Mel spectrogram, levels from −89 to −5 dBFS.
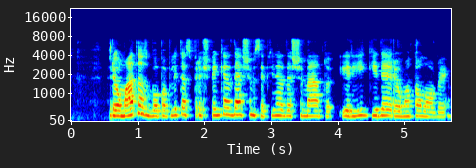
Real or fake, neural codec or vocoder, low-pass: real; none; 7.2 kHz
